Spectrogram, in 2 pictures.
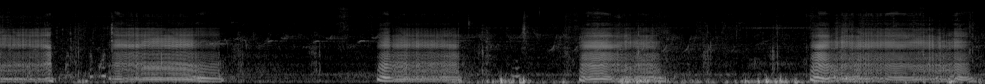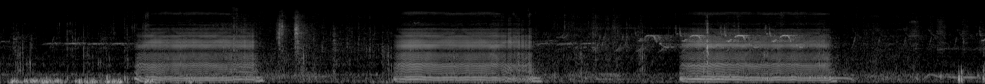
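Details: In a field on the first day of spring, a sleeping goat snores steadily, about seven buzzy, harmonic breaths spaced two to three seconds apart, some wavering up and down in pitch.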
